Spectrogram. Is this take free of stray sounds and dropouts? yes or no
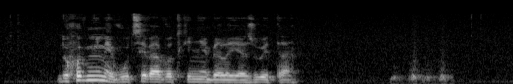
no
